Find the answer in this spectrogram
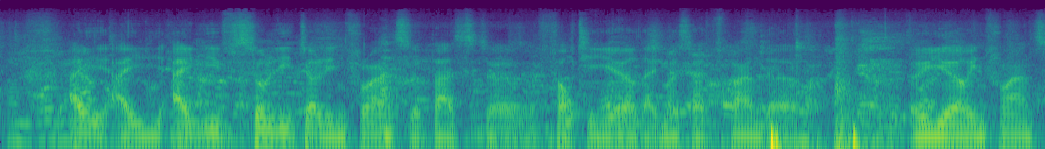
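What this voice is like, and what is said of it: French accent. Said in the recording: “I've not too French in, you know, except for the accent.”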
